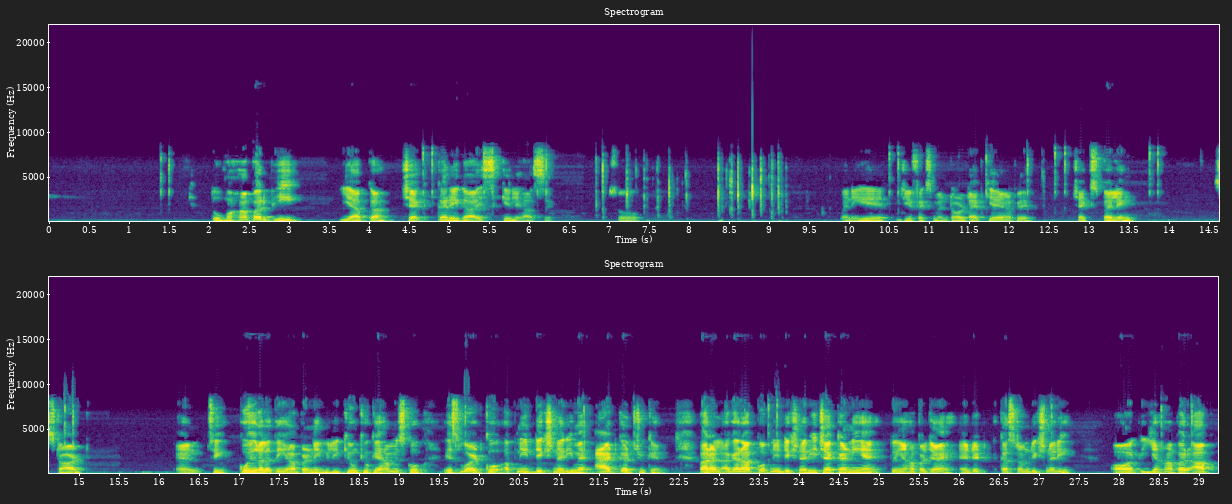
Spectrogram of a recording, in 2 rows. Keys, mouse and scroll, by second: 1.3 ctrl+n, 1.5 click, 4.6 click, 7.0-9.6 typing, 10.5 click, 12.7 click, 19.7-23.6 drag, 27.0-29.2 drag.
